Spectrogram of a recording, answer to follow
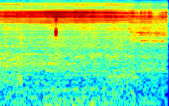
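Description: Faint steady background hiss of room tone, with no distinct sound.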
